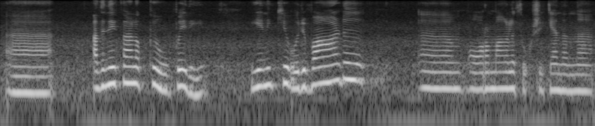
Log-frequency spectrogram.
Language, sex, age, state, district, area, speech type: Malayalam, female, 45-60, Kerala, Palakkad, rural, spontaneous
